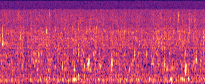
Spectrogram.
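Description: A hummingbird's wings hum softly close by.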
